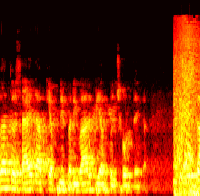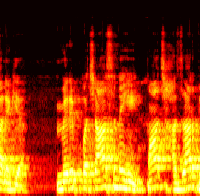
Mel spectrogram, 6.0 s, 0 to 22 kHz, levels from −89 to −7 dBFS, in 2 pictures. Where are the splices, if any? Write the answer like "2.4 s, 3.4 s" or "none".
2.9 s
